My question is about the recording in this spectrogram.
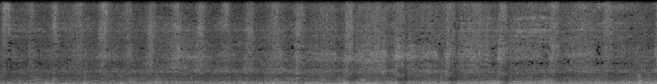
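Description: Narrow-gauge steam locomotive working under steam as it moves along: regular exhaust chuffs, a few a second, over a steady hiss of escaping steam.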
